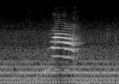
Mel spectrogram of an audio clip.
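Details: Clouded Bengal cat giving a single short, bright meow that rises and drops quickly, against a constant low indoor hum.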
